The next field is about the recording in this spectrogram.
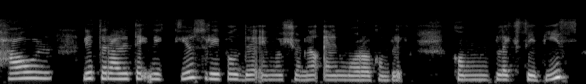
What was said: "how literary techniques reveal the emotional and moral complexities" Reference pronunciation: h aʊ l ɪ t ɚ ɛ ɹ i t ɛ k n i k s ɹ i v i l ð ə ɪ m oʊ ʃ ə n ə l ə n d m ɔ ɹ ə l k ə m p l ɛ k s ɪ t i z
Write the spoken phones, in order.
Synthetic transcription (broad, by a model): h aʊ l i t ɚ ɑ l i t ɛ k n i k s ɹ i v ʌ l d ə ɪ m oʊ ʃ ə n ə l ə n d m ɔ ɹ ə l k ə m p l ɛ k s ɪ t i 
